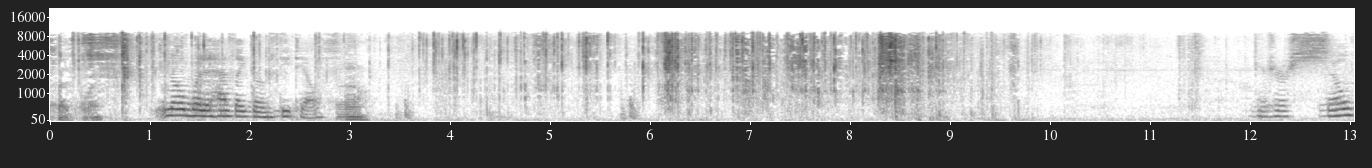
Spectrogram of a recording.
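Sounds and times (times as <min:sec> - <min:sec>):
foil wrapper tearing and crinkling: 0:00.0 - 0:10.3.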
